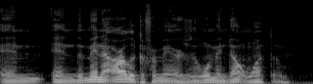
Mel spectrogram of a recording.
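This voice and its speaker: A man with a Southern US accent and a very deep, low pitch. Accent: Southern country. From US South. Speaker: dating commentary channel host. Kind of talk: live stream commentary.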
